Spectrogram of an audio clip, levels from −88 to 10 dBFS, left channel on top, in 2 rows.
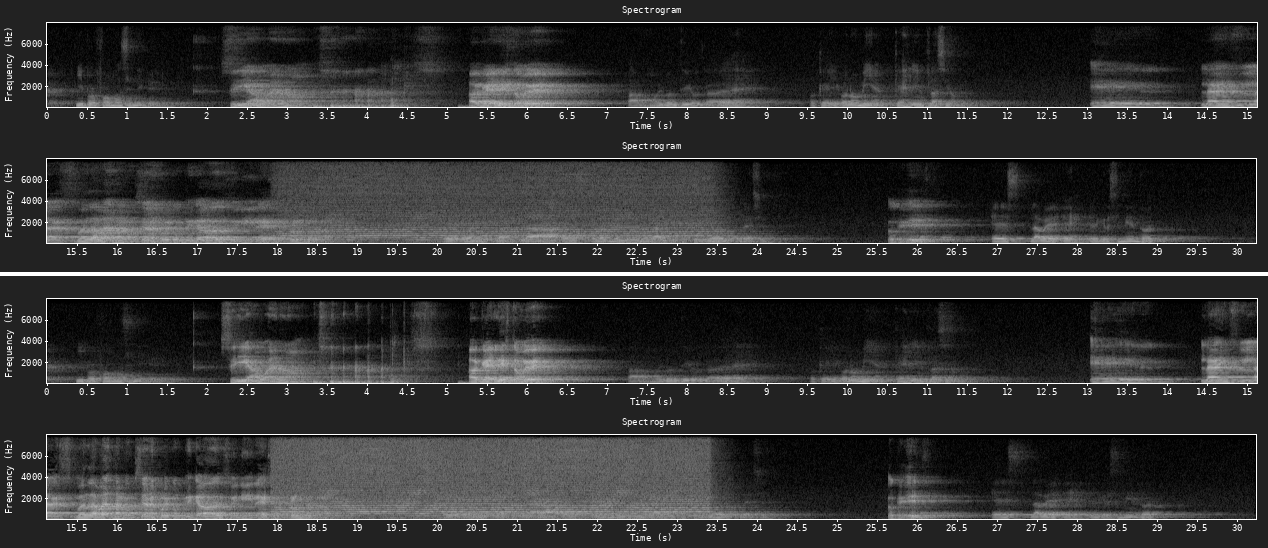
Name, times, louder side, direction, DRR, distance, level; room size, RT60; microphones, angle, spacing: voice 1, 0.4-1.6 4.3-4.5 7.3-8.9 9.5-11.6 20.1-24.2 26.0-26.1 26.9-28.9, left 2 dB, 30° left, 4 dB, 0.4 m, -30 dB
voice 2, 2.2-3.8 5.1-6.3 13.0-13.9 14.4-18.7 25.6-26.1, right 2 dB, 50° right, 2 dB, 0.7 m, -21 dB
sound 1, 17.9-23.4, right 5 dB, 85° right, 0.6 m, -28 dB
7.2 x 6.4 x 4.5 m, 2.2 s
head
